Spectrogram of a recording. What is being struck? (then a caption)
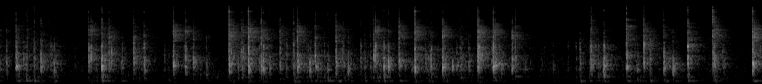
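Plastic computer keyboard. Fingertips and nails type and tap on the keys of a full-size black plastic computer keyboard with a hollow housing. The result is rapid, irregular bursts of bright, crisp clicks that die away almost at once, separated by brief pauses, with no low-end thump.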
